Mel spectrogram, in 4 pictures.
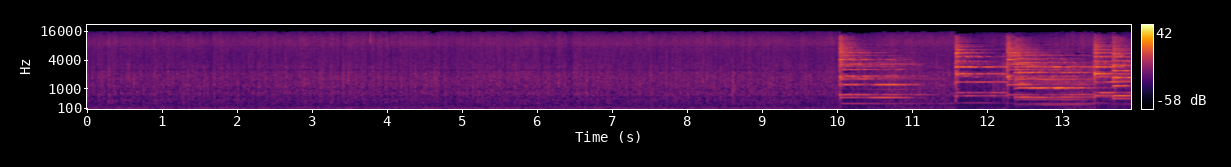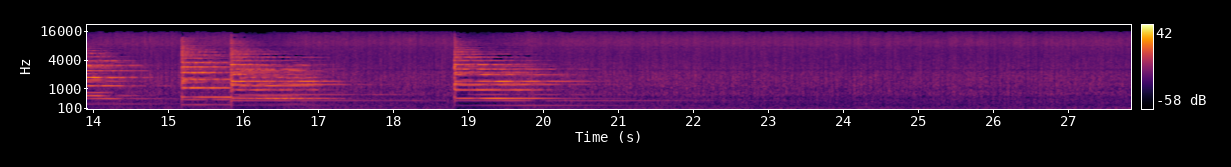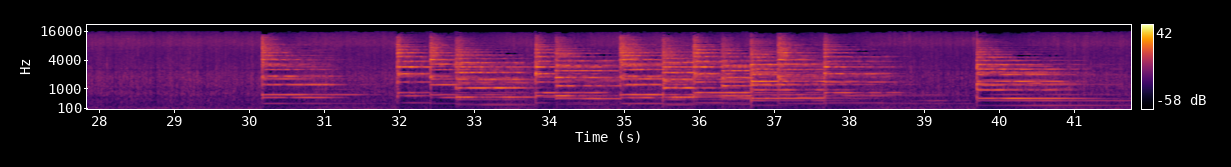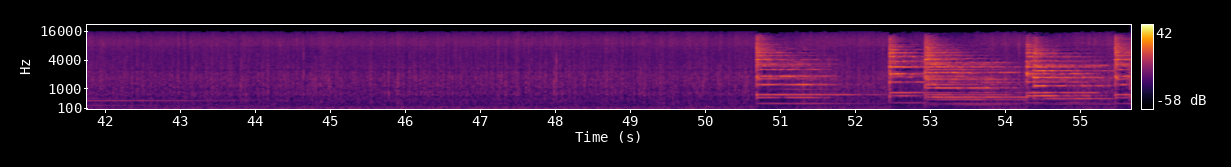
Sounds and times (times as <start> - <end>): Change ringing (campanology): 10.0 - 18.1, 18.8 - 21.4, 30.2 - 42.6, 50.7 - 55.6
Church bell: 10.0 - 22.0, 30.2 - 43.4, 50.7 - 55.6.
